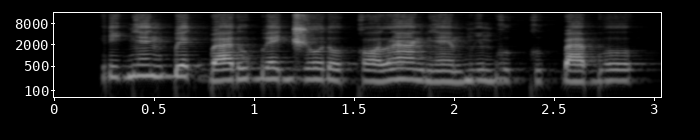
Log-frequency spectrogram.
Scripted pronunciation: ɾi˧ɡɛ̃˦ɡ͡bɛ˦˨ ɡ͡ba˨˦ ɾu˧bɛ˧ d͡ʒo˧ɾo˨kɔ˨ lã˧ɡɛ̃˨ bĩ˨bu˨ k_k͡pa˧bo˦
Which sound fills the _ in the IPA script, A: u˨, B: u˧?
A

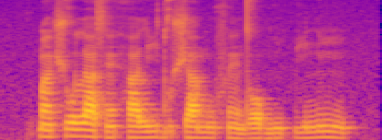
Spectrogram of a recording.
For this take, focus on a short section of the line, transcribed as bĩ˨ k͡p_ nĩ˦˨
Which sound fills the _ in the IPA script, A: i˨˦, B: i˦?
A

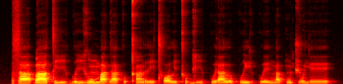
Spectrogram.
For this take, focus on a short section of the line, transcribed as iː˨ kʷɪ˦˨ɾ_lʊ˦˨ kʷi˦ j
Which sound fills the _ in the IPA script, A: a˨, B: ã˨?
A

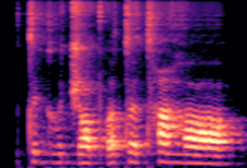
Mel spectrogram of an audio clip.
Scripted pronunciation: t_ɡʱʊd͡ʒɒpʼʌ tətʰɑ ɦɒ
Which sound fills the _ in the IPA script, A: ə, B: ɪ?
B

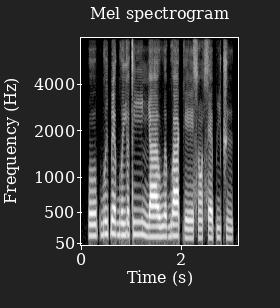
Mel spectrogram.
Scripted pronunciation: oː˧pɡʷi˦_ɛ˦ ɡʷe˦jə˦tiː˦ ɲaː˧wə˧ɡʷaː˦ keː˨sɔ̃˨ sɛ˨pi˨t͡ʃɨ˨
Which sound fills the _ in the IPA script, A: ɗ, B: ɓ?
B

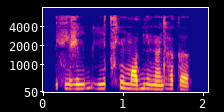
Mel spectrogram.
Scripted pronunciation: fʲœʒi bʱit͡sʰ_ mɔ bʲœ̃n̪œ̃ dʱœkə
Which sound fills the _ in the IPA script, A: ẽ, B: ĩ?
B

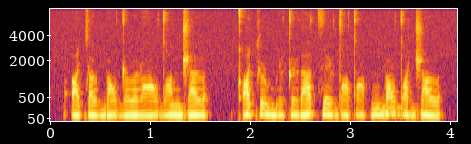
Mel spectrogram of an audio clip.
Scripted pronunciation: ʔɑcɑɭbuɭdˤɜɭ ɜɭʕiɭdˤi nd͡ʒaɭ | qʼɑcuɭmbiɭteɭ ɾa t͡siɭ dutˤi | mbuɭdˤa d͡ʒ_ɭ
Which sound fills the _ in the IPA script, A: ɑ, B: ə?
A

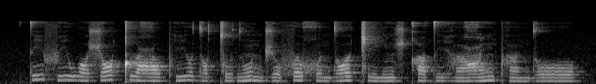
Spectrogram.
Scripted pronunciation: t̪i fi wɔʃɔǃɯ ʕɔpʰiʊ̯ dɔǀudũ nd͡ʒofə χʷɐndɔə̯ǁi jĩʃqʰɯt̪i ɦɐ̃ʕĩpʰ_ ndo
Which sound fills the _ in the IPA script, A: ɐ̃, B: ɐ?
A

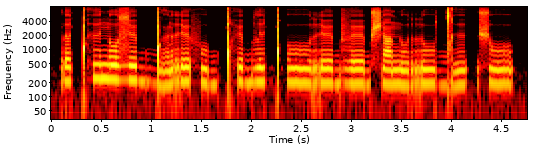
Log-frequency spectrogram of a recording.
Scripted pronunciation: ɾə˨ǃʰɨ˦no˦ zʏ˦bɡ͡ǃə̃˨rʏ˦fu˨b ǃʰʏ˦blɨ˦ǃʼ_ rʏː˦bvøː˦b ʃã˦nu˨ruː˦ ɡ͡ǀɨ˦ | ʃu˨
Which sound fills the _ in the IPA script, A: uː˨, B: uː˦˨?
B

